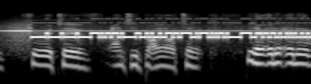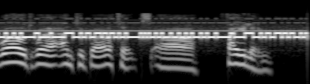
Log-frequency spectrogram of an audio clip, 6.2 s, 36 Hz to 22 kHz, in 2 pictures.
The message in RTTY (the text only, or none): CQ TEST PY1VOW PY1VOW …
